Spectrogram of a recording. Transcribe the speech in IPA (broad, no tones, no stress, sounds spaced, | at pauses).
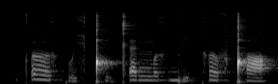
pʼ ɵː x kʷ ḭ x ǃʰ ḭ kʼ ɛ ŋ͡m ɵ x ɡ͡b ḭ kʰ ɵ f ǃʰ ɑ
